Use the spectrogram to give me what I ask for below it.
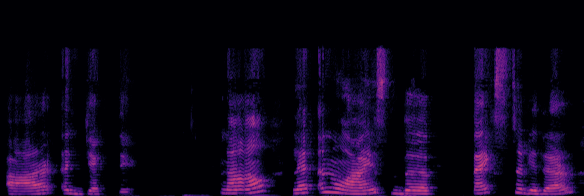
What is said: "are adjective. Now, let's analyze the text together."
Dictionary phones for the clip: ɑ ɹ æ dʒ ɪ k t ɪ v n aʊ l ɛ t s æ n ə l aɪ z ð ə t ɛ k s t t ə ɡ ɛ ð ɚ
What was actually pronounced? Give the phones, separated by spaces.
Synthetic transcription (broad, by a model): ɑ ɹ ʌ dʒ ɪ k t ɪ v n aʊ l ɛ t ʌ n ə l aɪ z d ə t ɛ k s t t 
